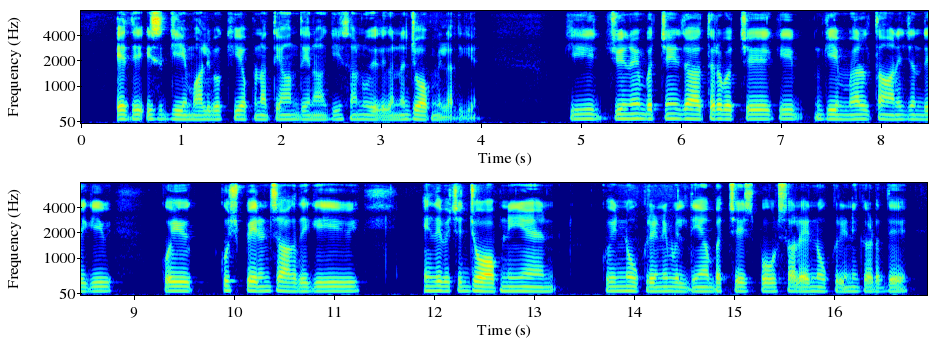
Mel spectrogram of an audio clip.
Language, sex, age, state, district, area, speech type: Dogri, male, 18-30, Jammu and Kashmir, Samba, rural, spontaneous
